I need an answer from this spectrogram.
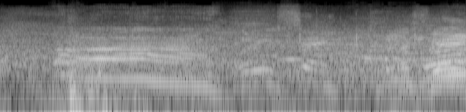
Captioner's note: Shawn exclaiming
